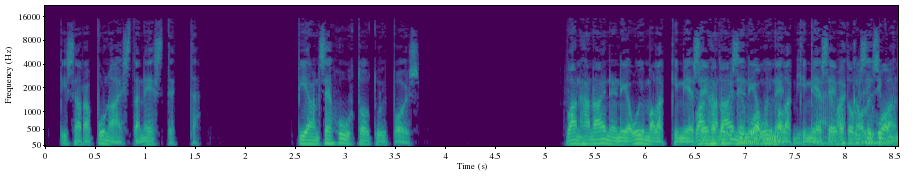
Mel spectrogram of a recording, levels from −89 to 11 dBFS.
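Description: From 6.49 s to the end, a second copy of the sound comes in abruptly, about a second and a half behind the first and at roughly the same loudness, with no decay or room colour. This is a doubled audio track, likely caused by a slower capture path or an edit holding two copies out of step.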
